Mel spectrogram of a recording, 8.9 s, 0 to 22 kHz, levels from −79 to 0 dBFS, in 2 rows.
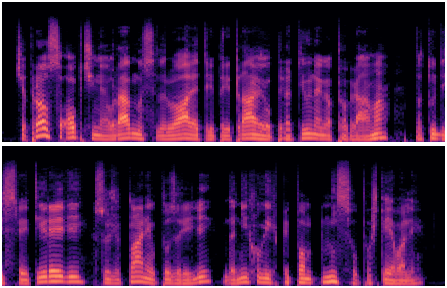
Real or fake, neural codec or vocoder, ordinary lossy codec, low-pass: fake; codec, 32 kHz, 1.9 kbps, SNAC; none; 14.4 kHz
